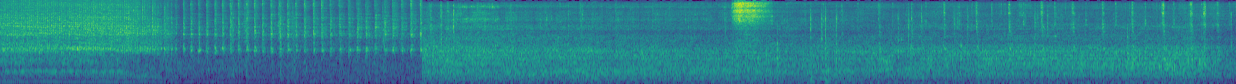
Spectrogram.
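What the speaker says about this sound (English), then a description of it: "That's the steam brake on the engine at work." A steam locomotive's rapid mechanical chugging gives way to a loud, rough hissing rush of steam from its steam brake that carries on steadily, close and dense, with a brief sharp squeal.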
